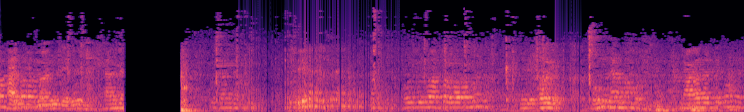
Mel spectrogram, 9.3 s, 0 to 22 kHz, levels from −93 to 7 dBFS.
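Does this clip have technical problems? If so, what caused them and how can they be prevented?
Yes. Transcoding between lossy codecs runs throughout: swirly, smeared artefacts from two different encoders are heard together, and a spectrogram shows a hard ceiling at 16 kHz. This likely comes from a low-bitrate MP3, around 32 kbit/s, re-encoded to Vorbis at around 29 kbit/s. To prevent it, encode once from the original source.

An audio dropout to silence runs from 1.54 to 2.27 s. The sound cuts abruptly for about 0.72 s, and the waveform shows a flat line of silence with no room tone. It is likely caused by a lost input connection or a stray mute while recording continued. To prevent it, secure cables and links and monitor input levels.

Processor overload crackle appears from 2.98 to 5.01 s and again from 6.94 to 7.27 s. The processor missed many short buffer deadlines in a row, with each buffer a few milliseconds long, and each missed buffer became a tiny silent gap. 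On the waveform these show as dense hard-edged notches, and the spectrogram shows broadband vertical streaks. To prevent it, lower the CPU load or increase the buffer size.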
